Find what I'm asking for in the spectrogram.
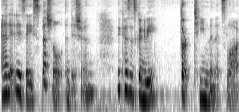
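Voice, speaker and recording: A woman's fairly high voice with vocal fry, ordinary pitch variation and a moderate pace. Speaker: witchcraft teacher. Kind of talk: casual talk to camera.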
